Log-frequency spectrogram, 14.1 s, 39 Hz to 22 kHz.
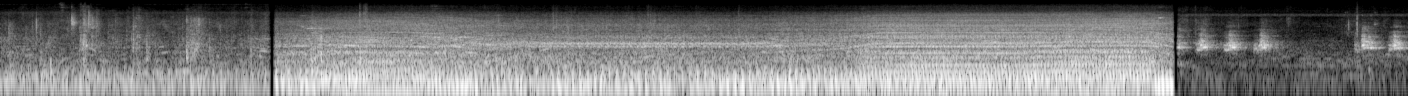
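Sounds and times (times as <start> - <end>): small motorbike engine running: 2.7 - 11.8.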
